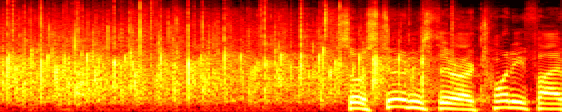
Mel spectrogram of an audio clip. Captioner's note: applause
